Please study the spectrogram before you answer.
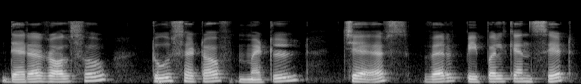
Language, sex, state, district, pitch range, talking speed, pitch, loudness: English, male, Karnataka, Bangalore, 130-160 Hz, 125 wpm, 135 Hz, -17 LUFS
